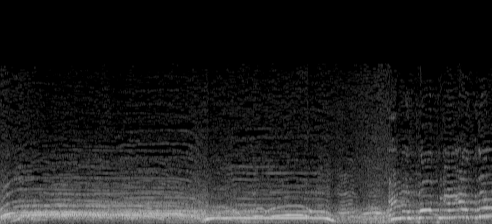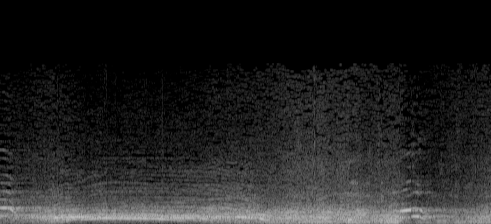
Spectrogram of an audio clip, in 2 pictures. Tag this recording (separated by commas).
Speech, Chatter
